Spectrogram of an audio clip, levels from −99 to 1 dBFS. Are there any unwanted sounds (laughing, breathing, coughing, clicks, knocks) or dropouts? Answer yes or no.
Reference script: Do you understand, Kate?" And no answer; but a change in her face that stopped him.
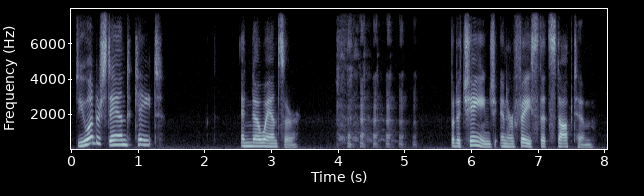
yes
